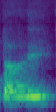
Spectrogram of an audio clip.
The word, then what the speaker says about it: Boerne: All right, so now it's called Bernie, Texas. Oh, Bernie, Texas. Wow. Yeah. Bernie Sanders. Yeah. No, not Bernie. Bernie Sanders. It's spelled German. Oh, really? Okay. So I think it's Boerne. Oh. Bernie.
